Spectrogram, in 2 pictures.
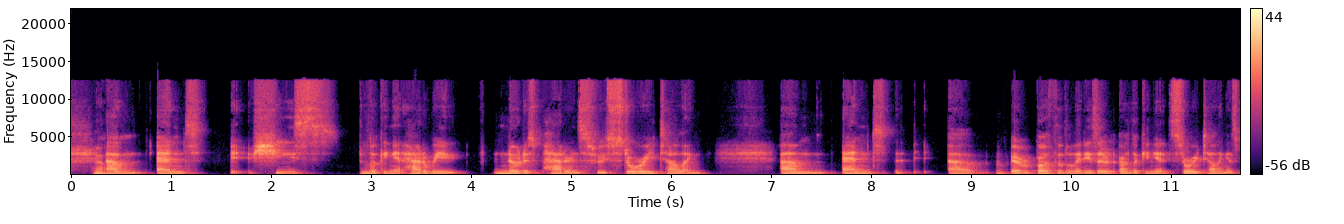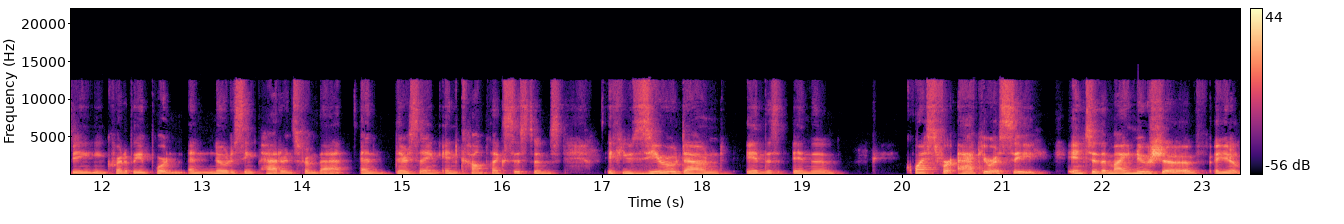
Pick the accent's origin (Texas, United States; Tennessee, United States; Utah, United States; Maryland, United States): Maryland, United States; also born or lived in Mexico / Canada; I grew up in North America. And I actually grew up in the US, Mexico, and Canada, sort of moving around. And then we came back to Maryland when I was in middle school.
